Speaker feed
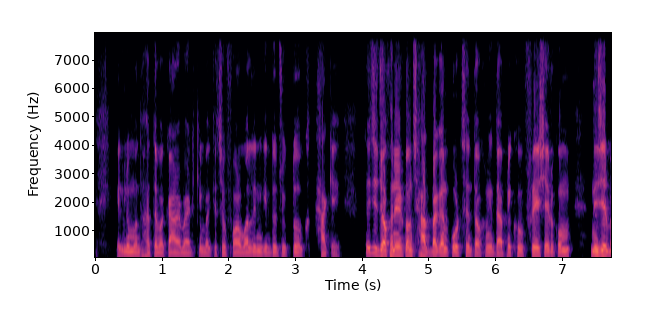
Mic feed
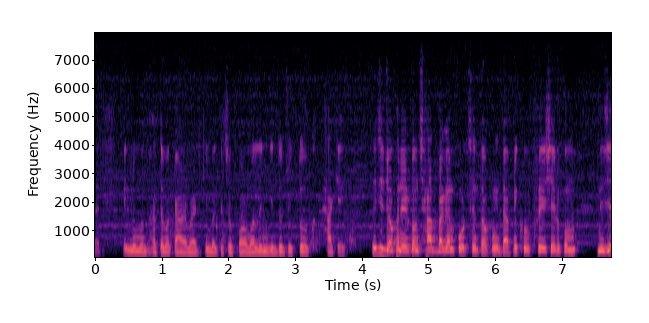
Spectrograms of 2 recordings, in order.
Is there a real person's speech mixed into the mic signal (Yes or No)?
No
